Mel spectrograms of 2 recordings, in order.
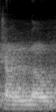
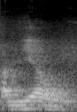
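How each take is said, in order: First: The middle consonant is a firm plain L. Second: The middle consonant is a soft LY sound. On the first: The speaker calls it right. "yun po yung proper po na pronunciation" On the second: The speaker calls it wrong. "hindi rin po siya Kalyaw"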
